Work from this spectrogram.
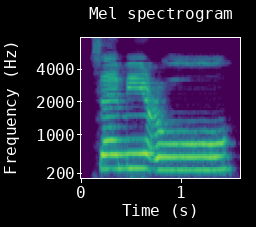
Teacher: عین کے ساتھ واو مدہ ہے، اس کو بھی ہم نے لمبا کر کے پڑھنا ہے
